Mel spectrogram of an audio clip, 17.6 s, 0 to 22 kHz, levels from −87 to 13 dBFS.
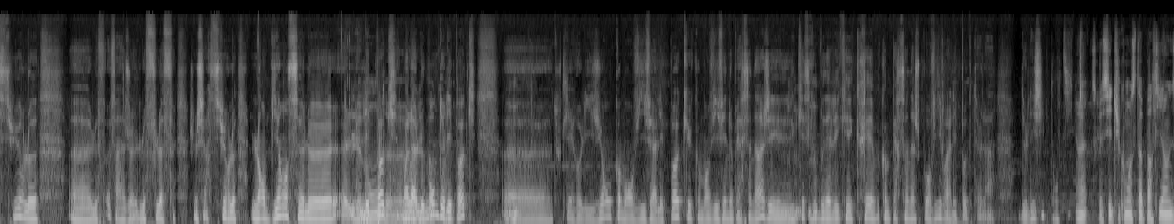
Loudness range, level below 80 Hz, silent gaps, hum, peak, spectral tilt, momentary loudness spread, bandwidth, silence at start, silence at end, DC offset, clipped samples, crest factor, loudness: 9 LU; -44 dBFS; none; none; -4 dBFS; -5.5 dB/octave; 14 LU; 17 kHz; 0 s; 0 s; under 0.1%; under 0.1%; 18 dB; -22 LUFS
